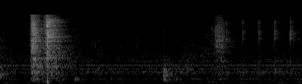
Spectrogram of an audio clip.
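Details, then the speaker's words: SOG Pentagon Elite II (Arc-Lock) vs Cold Steel XL Vaquero (Tri-Ad lock) after strike testing: sharp light clicks, about five a second after a louder knock, as the blade rattles in the lock with a lot of play and the cam nearly all the way over. Still usable, the blade never came out. "But yeah, it sounds bad, but it's pretty still usable because it never came out."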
